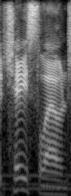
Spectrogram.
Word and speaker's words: chaise lounge: Like, there's a particular kind of furniture, the chaise lounge, but, like, here we would say the chase lounge, because of course we would.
